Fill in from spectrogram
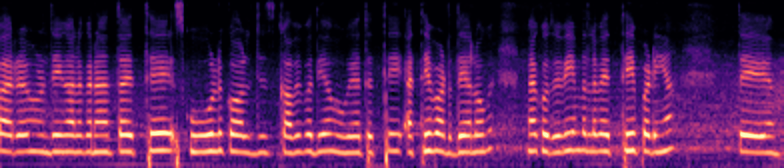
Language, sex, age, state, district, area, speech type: Punjabi, female, 18-30, Punjab, Shaheed Bhagat Singh Nagar, urban, spontaneous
